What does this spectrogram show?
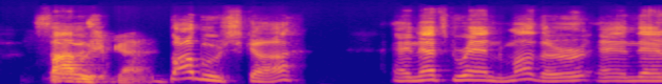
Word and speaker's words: babushka: pronunciation was absolutely horrible you do not put the emphasis on the second syllable it's always on the first babushka and that's grandmother and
